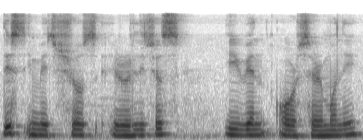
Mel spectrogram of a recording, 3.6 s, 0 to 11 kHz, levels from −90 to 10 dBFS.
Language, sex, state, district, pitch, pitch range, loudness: English, male, Nagaland, Kohima, 125 Hz, 120-135 Hz, -16 LUFS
